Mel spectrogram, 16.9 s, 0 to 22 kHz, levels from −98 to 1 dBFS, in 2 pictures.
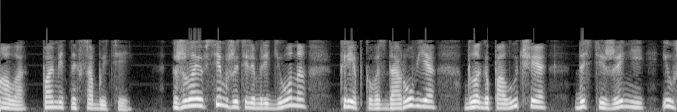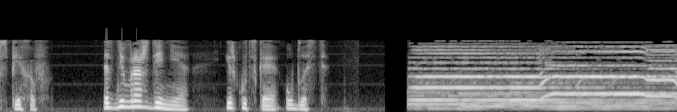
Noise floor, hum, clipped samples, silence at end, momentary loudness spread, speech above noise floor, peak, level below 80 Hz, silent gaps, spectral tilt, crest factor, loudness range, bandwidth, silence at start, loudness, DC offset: -60 dBFS; none; under 0.1%; 0 s; 8 LU; 46 dB; 0 dBFS; -56 dBFS; 13.30-13.50 s; -9.5 dB/octave; 14 dB; 6 LU; 5.2 kHz; 0 s; -14 LUFS; under 0.1%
